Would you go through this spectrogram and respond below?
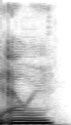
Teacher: I think I end up shortening the word to one syllable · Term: southern twang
